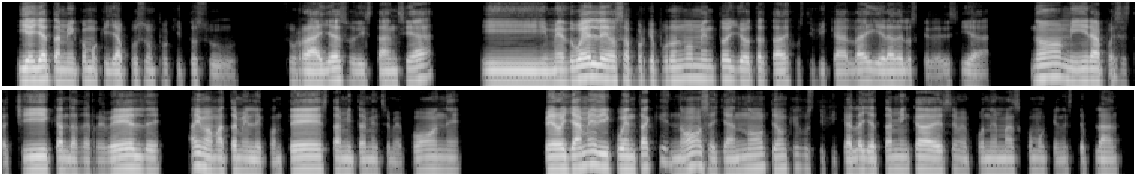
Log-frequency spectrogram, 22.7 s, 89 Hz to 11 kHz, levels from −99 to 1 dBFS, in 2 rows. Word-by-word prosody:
y 125 - +6
ella 130 +2 +8
también 115 -2 -1
como 120 -1 -5
que 110 - -11
ya 105 -1 +1
puso 110 +3 -15
un 110 - -10
poquito 105 -1 -18
su 95 -3 -18 0.5
su 115 - -13
raya, 110 +3 +3
su 120 -3 -14
distancia, 110 - -4 0.5
y 110 0 +1
me 115 +1 +2
duele, 145 +3 +7
o 130 - +3
sea, 125 0 -3
porque 125 0 -8
por 125 +2 -7
un 130 +1 0
momento 135 -2 -2
yo 120 -2 -1
trataba 110 -2 -2
de 115 - -6
justificarla 110 0 -6
y 115 -1 -5
era 110 0 +1
de 110 - -1
los 105 0 -12
que - - -21
le 90 +1 -18
decía: 105 -2 -12 0.4
"No, 155 +4 +1
mira, 125 -2 +1
pues, - - -14
esta 105 - -17
chica, 120 0 +1
anda 110 -2 -4
de 105 0 -11
rebelde, 115 +3 +2 0.3
a 140 - -3
mi 150 - +4
mamá 115 -4 0
también 115 -2 -3
le 105 -2 -5
contesta, 120 +4 +2
a - - -6
mí 110 0 -4
también 105 -1 -8
se 105 - -22
me 95 -2 -17
pone", 115 +1 -8 0.8
pero 125 +1 +7
ya 130 +1 +5
me 165 +3 +2
di 140 -2 +4
cuenta 130 +1 0
que 195 +7 -15
no, 125 +8 -2
o - - -3
sea, 115 -6 -9
ya 110 +1 -7
no 130 +4 -4
tengo 125 -1 -6
que 135 - -18
justificarla, 110 -3 -8
ya 110 -1 -1
también 120 +2 -7
cada 120 0 +2
vez 115 -1 -1
se 120 - -14
me 110 -2 -12
pone 110 +2 -10
más 110 0 -8
como 110 -1 -14
que 100 - -20
en 105 - -15
este 105 -1 -18
plan 105 0 -9
115 Hz, 215 wpm, -23 LUFS, 110-125 Hz, 0.8 s, ella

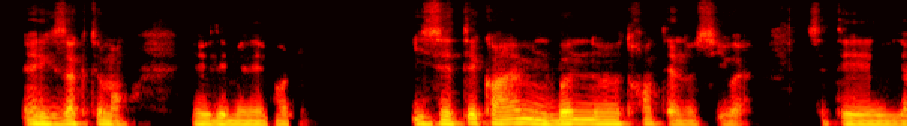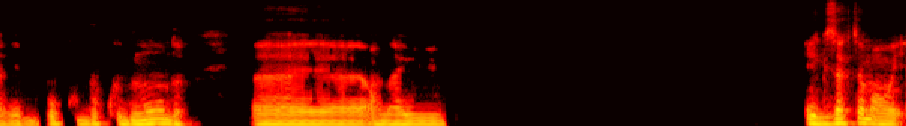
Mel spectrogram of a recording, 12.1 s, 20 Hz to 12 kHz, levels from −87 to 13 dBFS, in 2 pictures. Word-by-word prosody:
Exactement, 95 -2 +1 0.4
il 95 - -4
y - - +4
avait 90 0 +4
des - - +1
bénévoles 85 0 -1 0.8
ils 100 0 +1
étaient, 105 +4 +3
quand 105 -2 +2
même, 115 0 +4
une 90 -3 +3
bonne, 105 0 +5
heu, 100 -1 +2
trentaine, 100 -4 -5
aussi, 85 0 -8
ouais. - - -7 0.4
C'était 90 -2 -1
il 80 -1 0
y 80 - -3
avait 80 +1 -3 0.2
beaucoup, 100 -1 -5
beaucoup 95 +1 -4
de 95 - 0
monde. 100 -2 +2 0.4
Heu, 90 - -3 0.7
on 90 +1 -1
a 85 0 +1
eu 85 -1 -1 2.4
Exactement 110 0 +2
oui, 90 - -1
95 Hz, 150 wpm, -23 LUFS, 85-105 Hz, 2.4 s, bonne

